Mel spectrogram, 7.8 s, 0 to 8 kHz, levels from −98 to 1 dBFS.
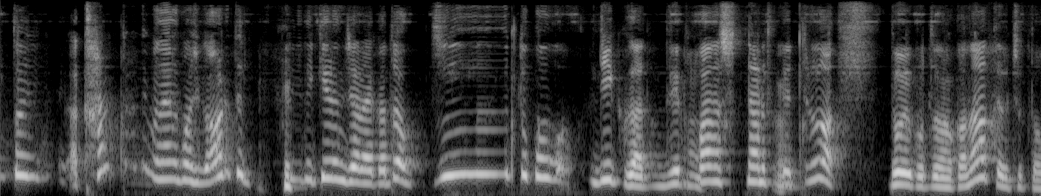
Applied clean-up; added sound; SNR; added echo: neural mask model DeepFilterNet 3.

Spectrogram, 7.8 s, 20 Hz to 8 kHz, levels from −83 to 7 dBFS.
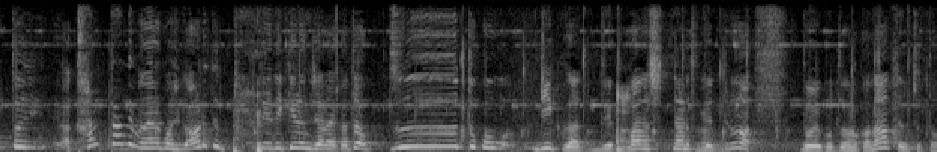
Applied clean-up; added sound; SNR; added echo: none; Livestock, farm animals, working animals; 17 dB; none.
